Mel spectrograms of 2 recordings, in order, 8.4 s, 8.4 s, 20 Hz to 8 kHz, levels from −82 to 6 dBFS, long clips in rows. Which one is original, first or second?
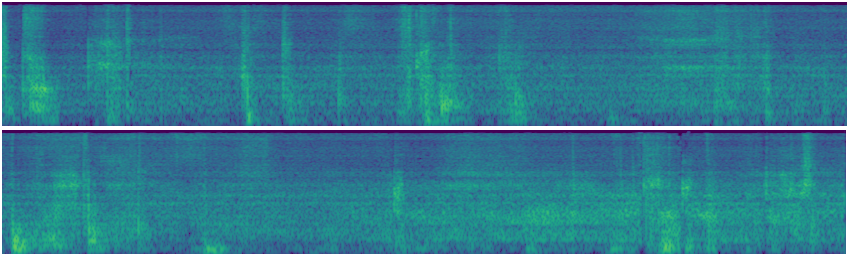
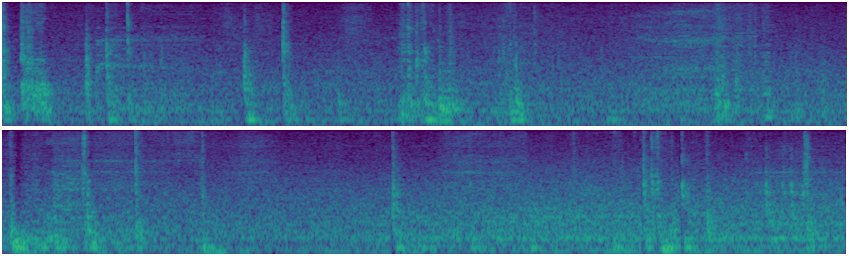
second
